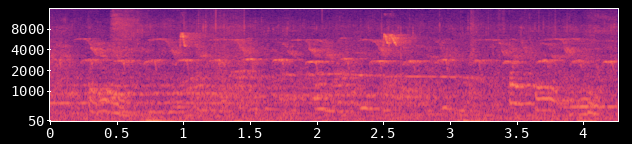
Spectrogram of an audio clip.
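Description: Birds calling: a high chirp that falls in pitch, repeating about once a second, over a steady string of short, even high notes.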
